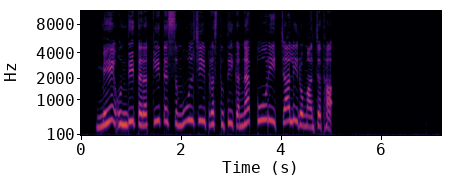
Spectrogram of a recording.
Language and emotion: Dogri, happy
